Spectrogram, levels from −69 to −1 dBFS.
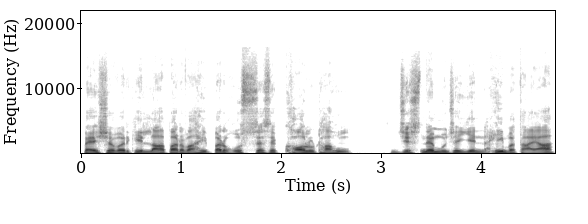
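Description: Speech, with no technical fault to be heard anywhere in the clip. Nothing in the audio points to a problem in how it was captured, processed or delivered.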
